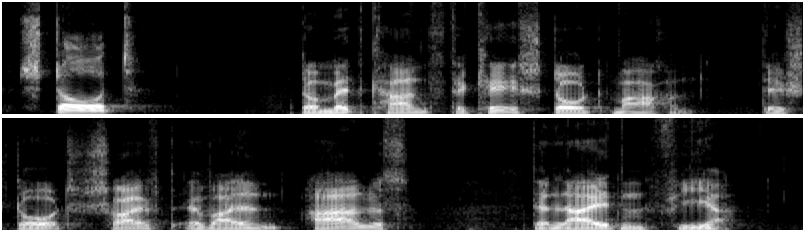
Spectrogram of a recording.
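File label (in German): "schdoat", wittlicher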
